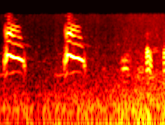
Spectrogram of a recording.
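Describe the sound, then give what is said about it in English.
Seagull call sound effect: two loud, harsh squawking cries with bright, slightly falling harmonics, then a few fainter, shorter calls near the end. “All right, that was the sound of a seagull.”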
